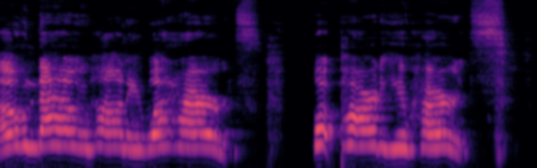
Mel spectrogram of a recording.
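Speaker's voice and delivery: borrowed, put-on Southern American accent. Speaking to someone who says they're sick, in a put-on southern accent. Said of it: "I can't do nothing but a southern accent".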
